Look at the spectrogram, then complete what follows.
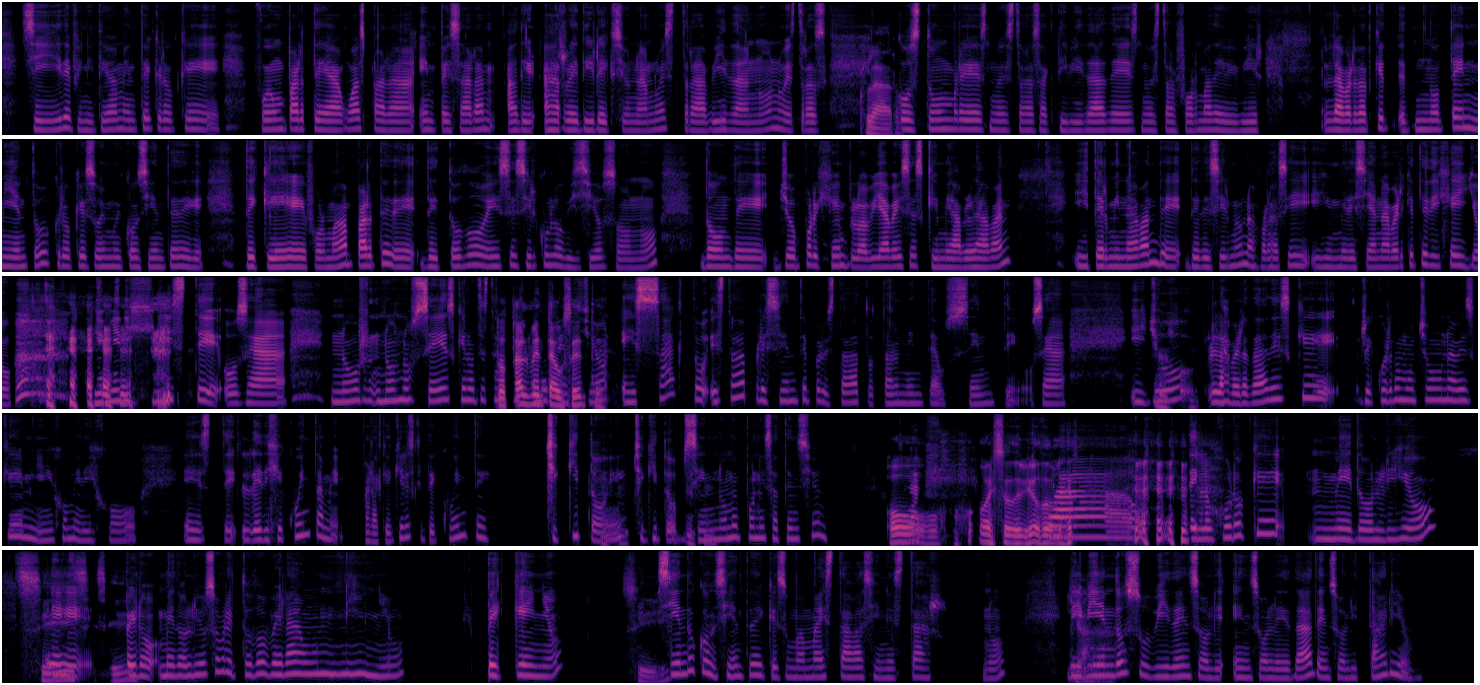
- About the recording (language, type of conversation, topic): Spanish, podcast, ¿Qué pequeño placer cotidiano te alegra el día?
- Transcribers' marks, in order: other background noise; laugh; surprised: "Ah, ¿qué me dijiste?"; laughing while speaking: "eso debió doler"; laugh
